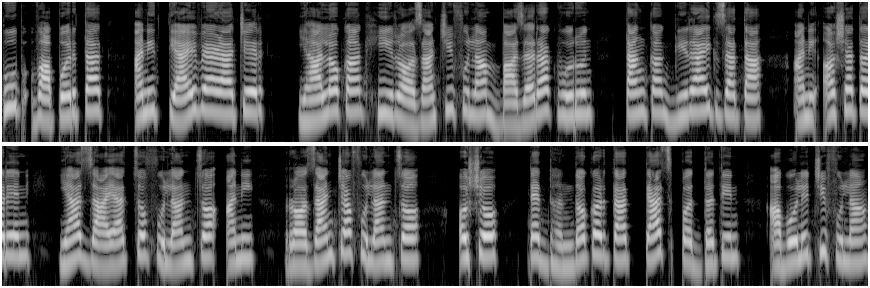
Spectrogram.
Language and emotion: Goan Konkani, neutral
